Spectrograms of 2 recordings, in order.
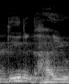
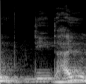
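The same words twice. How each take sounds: First: Said in the usual way. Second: दीर्घायु as "didhayu", r and g lost; mispronounced दीर्घायु. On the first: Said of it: "दीर्घायु होता है". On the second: Shown as a demonstration. Teacher showing the wrong form, दीर्घायु as "didhayu". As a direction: drop the rg from दीर्घायु. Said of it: "दीर्घायु नहीं होता है".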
